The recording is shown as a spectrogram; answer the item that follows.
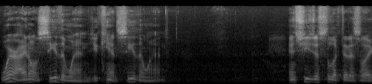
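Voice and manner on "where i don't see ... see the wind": acted-out sarcastic, sarcasm-laced tone. Retelling a reply to Mom about the wind: imitating own sarcastic remark. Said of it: "sarcastically said".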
